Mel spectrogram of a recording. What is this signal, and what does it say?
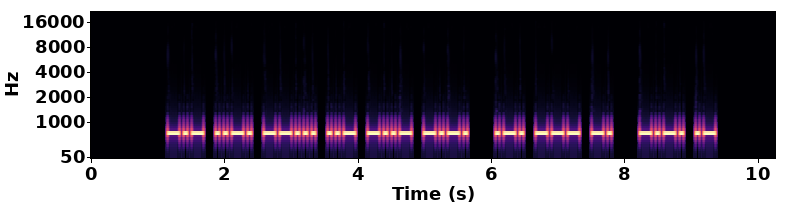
Morse code, heard as a keyed tone, about 20 wpm, 700 Hz. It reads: KF7UXC RON CA
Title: K1USN SST QSO Practice - 20wpm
